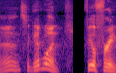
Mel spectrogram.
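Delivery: talking through a chuckle. Answering someone who asks to sit down; chuckling while speaking. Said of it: "he kind of chuckles and goes".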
